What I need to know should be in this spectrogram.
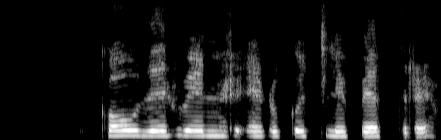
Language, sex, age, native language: Icelandic, female, 7, Icelandic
